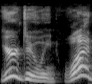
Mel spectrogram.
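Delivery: put-on shocked surprise. Imagining a shy younger self hearing about streaming: imitating shocked surprise. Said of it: "she'd be like".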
